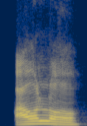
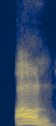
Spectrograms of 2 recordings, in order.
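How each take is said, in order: First: The name ends with an added o sound. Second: The name ends on the l with one syllable. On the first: This is how Arabic speakers say it. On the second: This is how the name is normally said. "kalau orang panggil nama saya"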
